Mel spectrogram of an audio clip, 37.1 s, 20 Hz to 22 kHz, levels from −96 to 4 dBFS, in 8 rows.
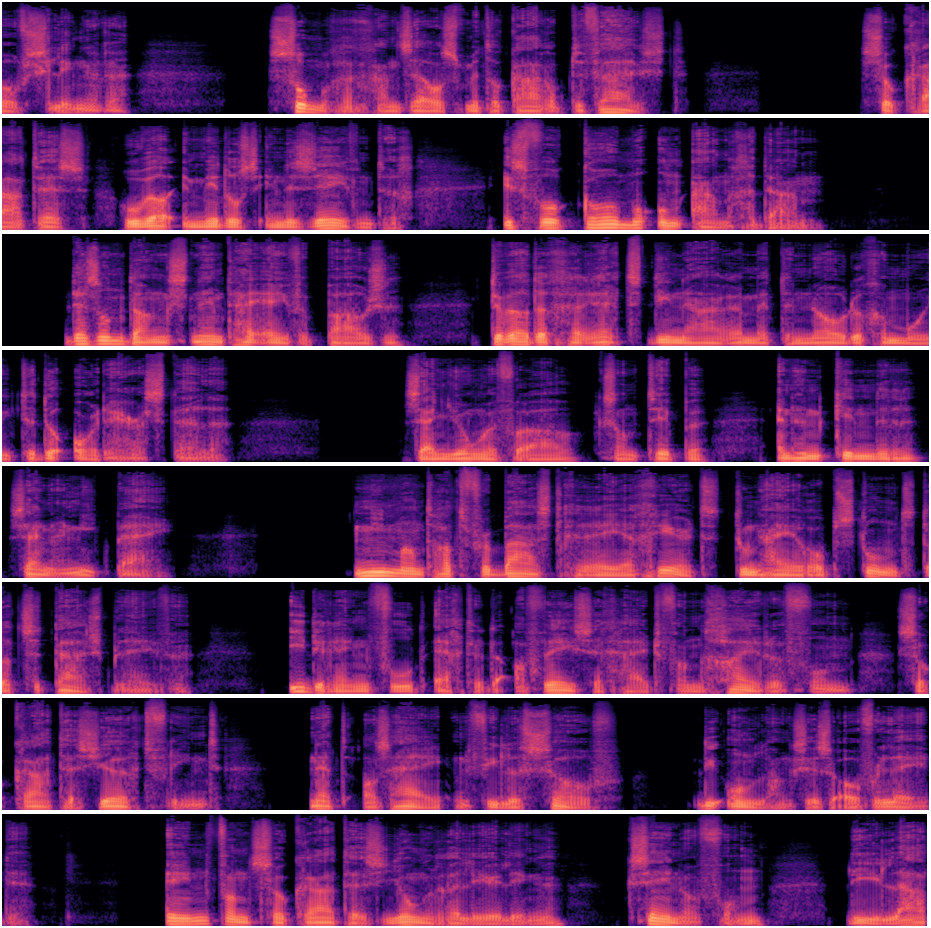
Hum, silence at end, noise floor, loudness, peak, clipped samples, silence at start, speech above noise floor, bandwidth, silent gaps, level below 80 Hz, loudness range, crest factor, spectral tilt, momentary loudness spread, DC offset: none; 0 s; -87 dBFS; -25 LUFS; -4 dBFS; under 0.1%; 0 s; 63 dB; 20 kHz; none; -46 dBFS; 5 LU; 22 dB; -5.5 dB/octave; 13 LU; under 0.1%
